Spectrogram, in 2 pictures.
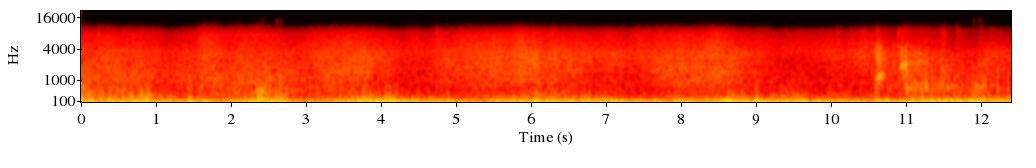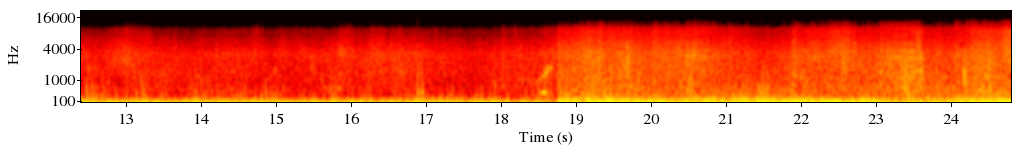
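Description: Open-sea waves around a Leopard 50 sailing catamaran crossing the Gulf Stream near the Bahamas, a constant loud rushing wash mixed with wind buffeting the microphone, growing stronger near the end.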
